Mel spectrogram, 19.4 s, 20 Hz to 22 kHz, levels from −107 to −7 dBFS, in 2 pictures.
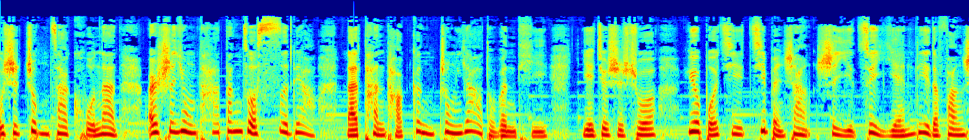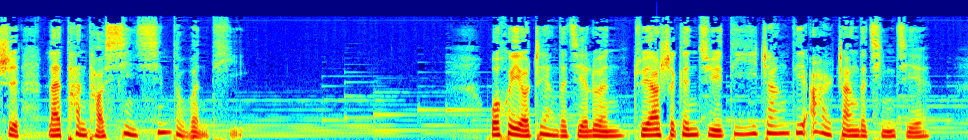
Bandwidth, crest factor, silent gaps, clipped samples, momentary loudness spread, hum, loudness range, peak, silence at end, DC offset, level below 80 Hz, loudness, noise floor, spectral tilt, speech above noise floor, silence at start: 14 kHz; 18 dB; none; under 0.1%; 8 LU; none; 5 LU; 0 dBFS; 0.4 s; under 0.1%; -38 dBFS; -18 LUFS; -47 dBFS; -5.5 dB/octave; 30 dB; 0 s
